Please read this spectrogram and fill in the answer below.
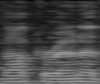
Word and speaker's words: Volcarona: might argue that Volcarona oh that's how you pronounce it Volcarona the bug and fire type Pokemon is the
